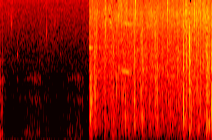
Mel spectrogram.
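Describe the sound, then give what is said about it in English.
After a second of near silence, a soft, steady hiss of rain begins abruptly, with scattered drops pattering on a surface, continuing to the end. “Rain purifies. It wipes clean the impurity of the objects around it.”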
